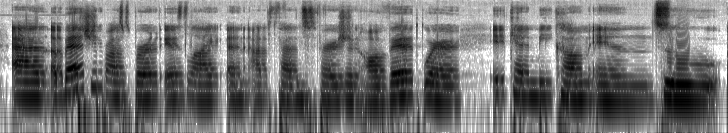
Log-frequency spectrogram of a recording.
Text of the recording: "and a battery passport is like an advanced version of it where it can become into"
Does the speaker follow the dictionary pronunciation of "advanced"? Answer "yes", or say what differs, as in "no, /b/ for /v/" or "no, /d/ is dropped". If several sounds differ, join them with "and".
no, /f/ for /v/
